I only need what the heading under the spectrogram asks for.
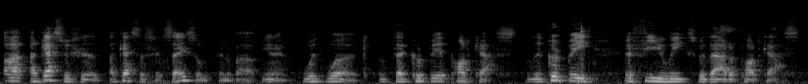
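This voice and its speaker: A man's voice: mid-range voice, normal speed, few pauses, a little hiss or hum. A young man from Australia co-hosting a casual sports podcast, explaining plays with eager enthusiasm. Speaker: podcast co-host.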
